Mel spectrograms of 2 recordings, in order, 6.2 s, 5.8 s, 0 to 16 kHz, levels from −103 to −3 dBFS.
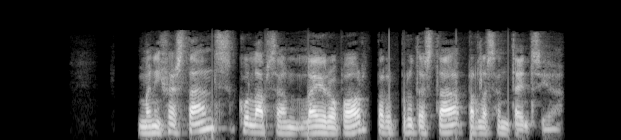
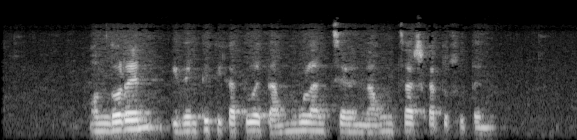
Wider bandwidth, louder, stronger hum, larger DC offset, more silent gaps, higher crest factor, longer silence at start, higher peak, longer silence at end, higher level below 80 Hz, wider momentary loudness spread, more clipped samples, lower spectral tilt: second, 7.8 kHz vs 9.4 kHz; first, -19 LUFS vs -24 LUFS; neither; neither; first, 3.72-3.77 s vs none; about the same, 18 dB vs 22 dB; first, 1.4 s vs 0.9 s; about the same, -2 dBFS vs -4 dBFS; second, 0.6 s vs 0.85 s; first, -58 dBFS vs -66 dBFS; second, 9 LU vs 15 LU; neither; about the same, -5 dB/octave vs -4.5 dB/octave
